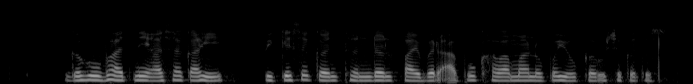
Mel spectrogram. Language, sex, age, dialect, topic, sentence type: Marathi, female, 18-24, Northern Konkan, agriculture, statement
